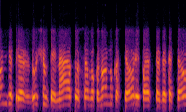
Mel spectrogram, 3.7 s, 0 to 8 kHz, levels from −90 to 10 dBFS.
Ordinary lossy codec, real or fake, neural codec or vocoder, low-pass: Opus, 24 kbps; real; none; 7.2 kHz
